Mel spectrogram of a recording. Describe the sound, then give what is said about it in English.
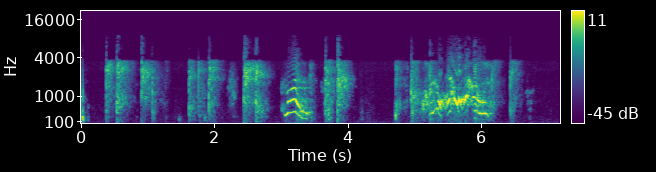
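Repeated sharp hand slaps by a person against their own body, coming in quick uneven bursts, to get a dog named Ouija to bark, mixed with a person speaking briefly and some high whining sounds. “I just have to hit myself usually.”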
